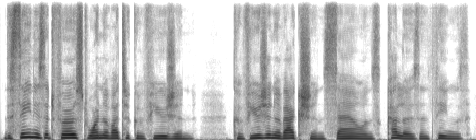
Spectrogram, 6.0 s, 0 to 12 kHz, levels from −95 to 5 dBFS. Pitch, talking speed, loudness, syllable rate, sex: 205 Hz, 150 wpm, -19 LUFS, 4.9 syllables/s, female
